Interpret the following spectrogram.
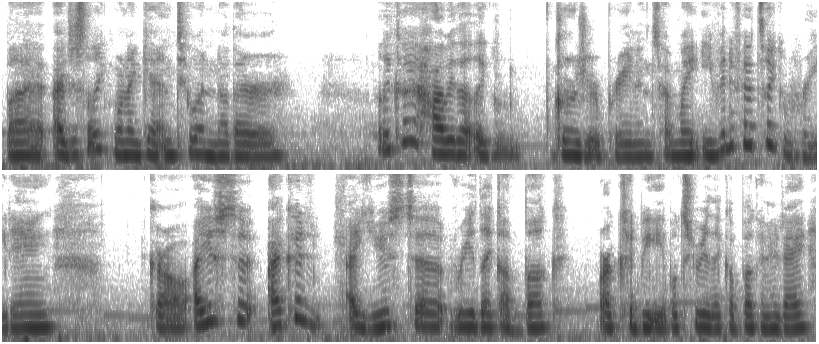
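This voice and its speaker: A young American woman vlogs casually to camera, chatty and peppering her talk with "like" and "girl," now and then dropping to a whisper. Her mid-range voice is creaky and dark, and she talks a little fast. She records on her device's built-in mic in a noisy spot where faint outdoor sound comes through.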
